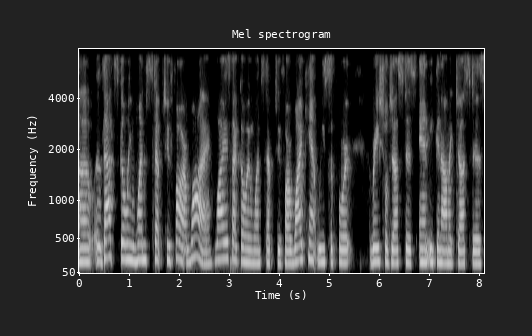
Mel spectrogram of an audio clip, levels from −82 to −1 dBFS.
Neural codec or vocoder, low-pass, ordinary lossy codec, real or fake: none; 7.2 kHz; AAC, 48 kbps; real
